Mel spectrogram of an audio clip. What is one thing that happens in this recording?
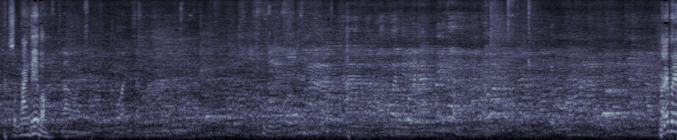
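A crowd chatters loudly in a large echoing hall.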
